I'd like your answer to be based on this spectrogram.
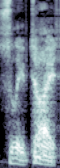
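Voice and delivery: put-on gruff superhero voice. Reading a story line aloud after a request: Batman voice. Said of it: "Batman voice, please".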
